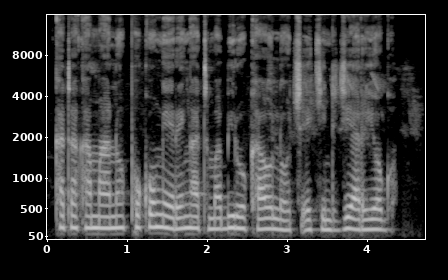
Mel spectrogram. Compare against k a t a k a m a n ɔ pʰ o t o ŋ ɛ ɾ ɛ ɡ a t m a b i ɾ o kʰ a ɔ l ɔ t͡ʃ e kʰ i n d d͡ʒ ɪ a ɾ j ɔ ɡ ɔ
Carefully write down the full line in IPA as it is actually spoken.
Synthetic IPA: k a t a k a m a n ɔ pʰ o k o ŋ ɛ ɾ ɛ ŋ a t m a b i ɾ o kʰ a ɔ l ɔ t͡ʃ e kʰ i n d d͡ʒ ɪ a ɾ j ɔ ɡ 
